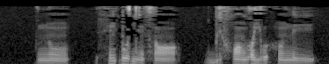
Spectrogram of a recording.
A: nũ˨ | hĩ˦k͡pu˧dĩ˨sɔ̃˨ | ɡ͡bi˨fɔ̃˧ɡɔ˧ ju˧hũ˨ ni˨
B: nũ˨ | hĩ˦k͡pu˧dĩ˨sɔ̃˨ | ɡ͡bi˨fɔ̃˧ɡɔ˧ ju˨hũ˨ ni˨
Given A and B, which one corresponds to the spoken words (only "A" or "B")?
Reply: B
